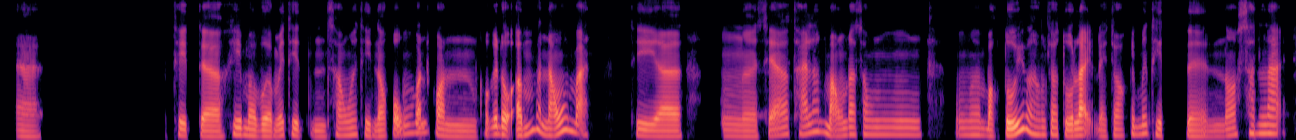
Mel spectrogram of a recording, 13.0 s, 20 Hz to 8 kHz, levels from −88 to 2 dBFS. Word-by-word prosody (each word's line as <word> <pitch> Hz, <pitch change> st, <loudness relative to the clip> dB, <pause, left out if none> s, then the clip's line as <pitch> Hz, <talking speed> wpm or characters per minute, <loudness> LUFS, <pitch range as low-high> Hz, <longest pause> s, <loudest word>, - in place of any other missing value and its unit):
À. 115 Hz, -1 st, -4 dB, 1.3 s
Thịt, 135 Hz, -2 st, 0 dB
à, 115 Hz, -1 st, +4 dB
khi 150 Hz, -, +1 dB
mà 135 Hz, -3 st, +2 dB
vừa 120 Hz, -1 st, +3 dB
mới 125 Hz, +3 st, -1 dB
thịt 135 Hz, -2 st, -2 dB, 0.3 s
xong 135 Hz, +3 st, -3 dB
ấy 150 Hz, -, -2 dB
thì 135 Hz, -4 st, -2 dB
nó 125 Hz, +1 st, +1 dB
cũng 175 Hz, +7 st, -1 dB
vẫn -, -, +1 dB
còn 120 Hz, -, -1 dB
có -, -, -5 dB
cái 165 Hz, -, +3 dB
độ 160 Hz, -, +6 dB
ấm -, -, +3 dB
và 245 Hz, -, 0 dB
nóng -, -, +3 dB
ấy 235 Hz, +4 st, +2 dB
bạn, -, -, +2 dB, 0.4 s
thì, 130 Hz, -3 st, +1 dB
à, 120 Hz, 0 st, +4 dB, 0.4 s
ừm, 125 Hz, -1 st, -5 dB
à, 120 Hz, 0 st, 0 dB
sẽ 150 Hz, -, +2 dB
thái 160 Hz, +2 st, -1 dB
lát 215 Hz, +3 st, -2 dB
mỏng 155 Hz, -8 st, +1 dB
ra 155 Hz, -, +2 dB
xong, 150 Hz, -1 st, -4 dB, 0.6 s
a, 145 Hz, 0 st, -4 dB
bọc -, -, +1 dB
túi 140 Hz, -, +7 dB
vào 240 Hz, -, +1 dB
xong 155 Hz, -1 st, -3 dB
cho 150 Hz, -, 0 dB
tủ 125 Hz, -3 st, +1 dB
lạnh 140 Hz, +1 st, +6 dB
để 120 Hz, -, -4 dB
cho 130 Hz, +2 st, -3 dB
cái 165 Hz, +4 st, -6 dB
miếng 175 Hz, +3 st, -2 dB
thịt 135 Hz, -6 st, -3 dB, 0.2 s
nè 120 Hz, 0 st, 0 dB
nó 120 Hz, +5 st, -2 dB
săn 180 Hz, 0 st, -4 dB
lại, 180 Hz, -1 st, +2 dB
135 Hz, 230 wpm, -26 LUFS, 120-155 Hz, 1.3 s, túi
